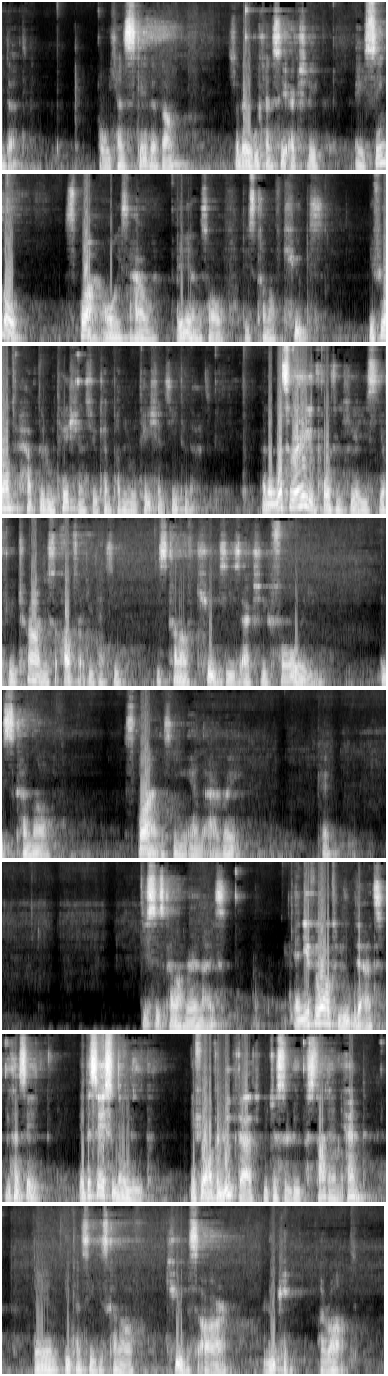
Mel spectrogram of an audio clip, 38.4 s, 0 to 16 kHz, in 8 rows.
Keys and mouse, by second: 1.2-3.0 shift+drag, 4.1-5.0 middle drag, 6.5 middle click, 9.8-10.5 drag, 11.5-12.3 middle drag, 13.2 click, 14.4-26.9 shift+drag, 28.6-32.7 drag, 33.5-38.3 shift+drag.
